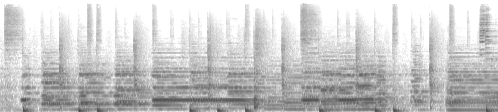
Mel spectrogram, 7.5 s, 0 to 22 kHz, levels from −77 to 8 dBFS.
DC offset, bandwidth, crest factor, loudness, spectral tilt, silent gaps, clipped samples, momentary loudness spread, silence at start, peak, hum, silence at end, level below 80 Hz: under 0.1%; 19 kHz; 14 dB; -26 LUFS; -5 dB/octave; none; under 0.1%; 8 LU; 0 s; -12 dBFS; none; 0 s; -34 dBFS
